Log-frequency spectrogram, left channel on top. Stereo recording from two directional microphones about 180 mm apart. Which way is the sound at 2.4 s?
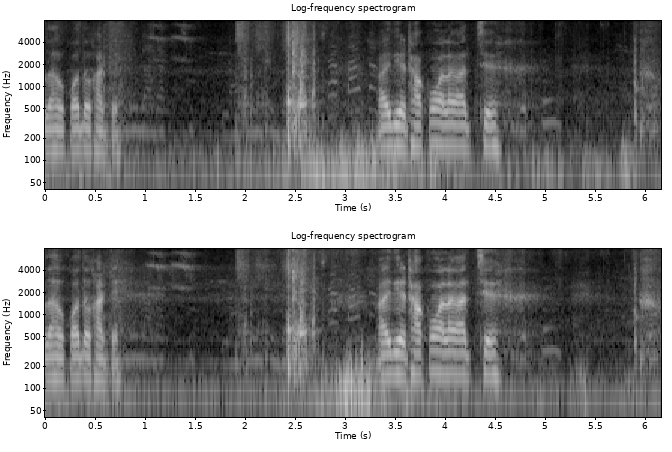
5° right (ahead or behind).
